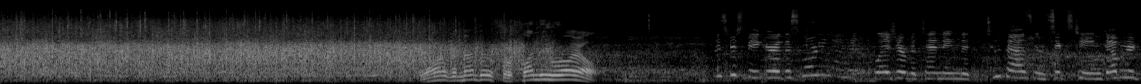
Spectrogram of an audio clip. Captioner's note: applause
